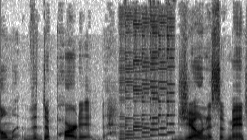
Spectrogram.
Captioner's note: buzzer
